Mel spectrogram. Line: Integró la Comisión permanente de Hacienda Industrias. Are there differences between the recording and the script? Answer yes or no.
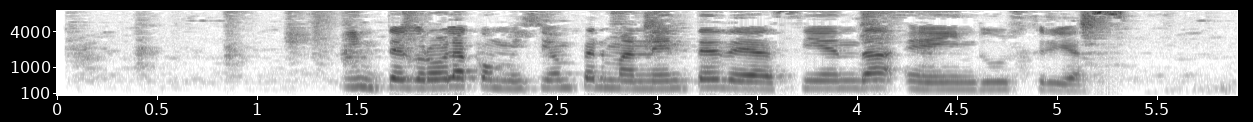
yes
